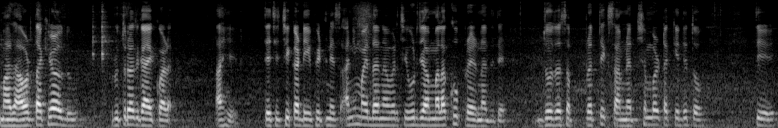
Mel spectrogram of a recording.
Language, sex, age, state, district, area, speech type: Marathi, male, 18-30, Maharashtra, Jalna, urban, spontaneous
